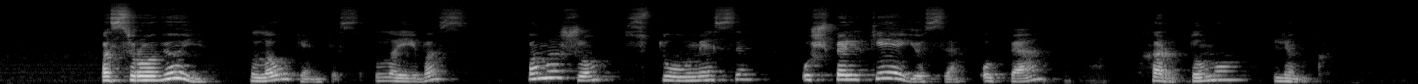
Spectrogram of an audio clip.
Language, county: Lithuanian, Vilnius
